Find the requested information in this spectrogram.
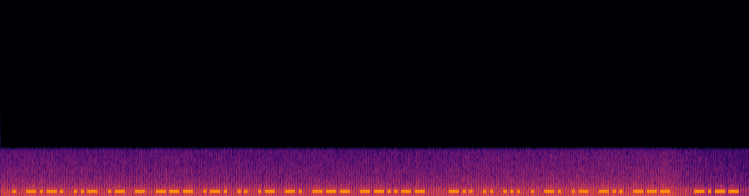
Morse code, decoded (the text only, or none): ECUATORIANO, DISENADO Y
